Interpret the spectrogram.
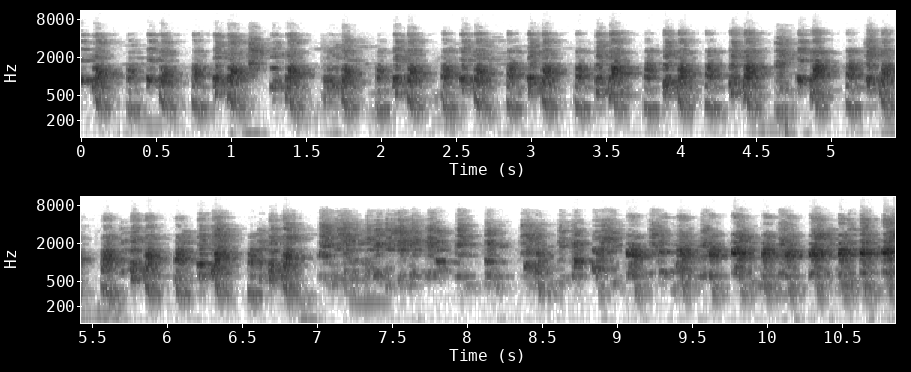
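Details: Bartang chukar partridge from the Pamirs, a year-old hunting bird, repeating strong clucking chuk notes in a regular pulse, the series shifting midway into a higher, hoarser rapid cackle.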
